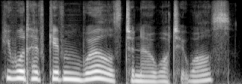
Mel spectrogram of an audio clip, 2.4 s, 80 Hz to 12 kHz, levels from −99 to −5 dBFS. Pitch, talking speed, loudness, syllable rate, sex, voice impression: 200 Hz, 250 wpm, -18 LUFS, 4.9 syllables/s, female, feminine, middle-aged, slightly relaxed, slightly powerful, soft, raspy, friendly, reassuring, elegant, slightly lively, kind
